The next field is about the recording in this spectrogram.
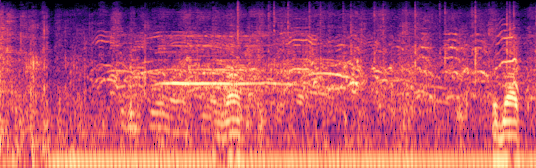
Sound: afflicted cheering

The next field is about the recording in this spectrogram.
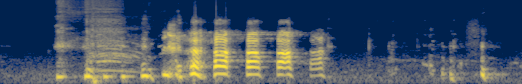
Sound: group laughs

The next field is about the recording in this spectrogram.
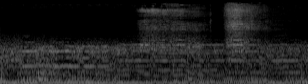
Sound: sighs

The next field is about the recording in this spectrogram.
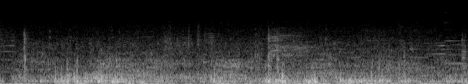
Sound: wind blowing

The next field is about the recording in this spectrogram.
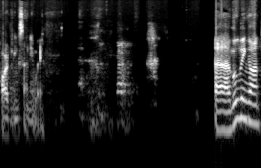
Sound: laughter

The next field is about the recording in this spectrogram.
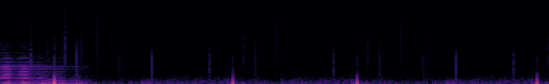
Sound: keyboard clicks; record vinyl crackling

